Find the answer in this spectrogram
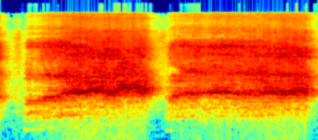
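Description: A Tasmanian devil gives two long, loud, raspy screeches, harsh and hissing with a wavering edge.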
